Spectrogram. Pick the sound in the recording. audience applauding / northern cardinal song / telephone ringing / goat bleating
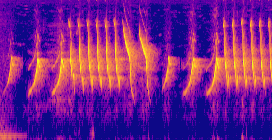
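northern cardinal song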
